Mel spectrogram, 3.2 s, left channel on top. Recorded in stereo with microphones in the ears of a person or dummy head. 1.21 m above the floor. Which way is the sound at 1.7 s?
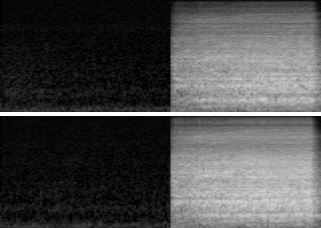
40° right (ahead or behind).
